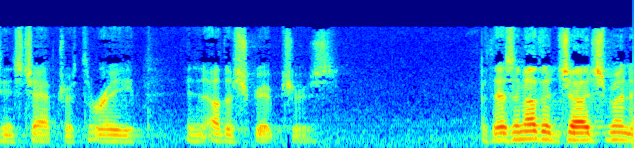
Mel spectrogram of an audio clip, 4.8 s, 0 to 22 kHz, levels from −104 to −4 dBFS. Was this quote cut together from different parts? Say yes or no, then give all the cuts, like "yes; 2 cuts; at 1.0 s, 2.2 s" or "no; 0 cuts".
no; 0 cuts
